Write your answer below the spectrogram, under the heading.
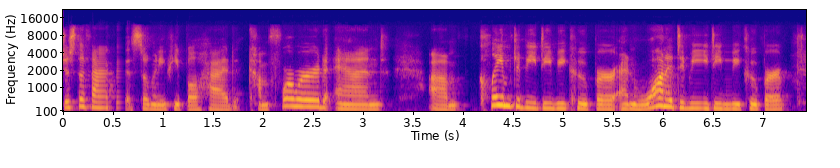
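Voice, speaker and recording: The speaker has a Canadian accent and lively intonation. The pace is moderate, and the background is quiet. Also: woman, medium pitch for a woman. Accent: Canadian, sounds a bit like Minnesota. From Canada. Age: 30s. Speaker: citizen sleuth. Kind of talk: interview conversation.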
